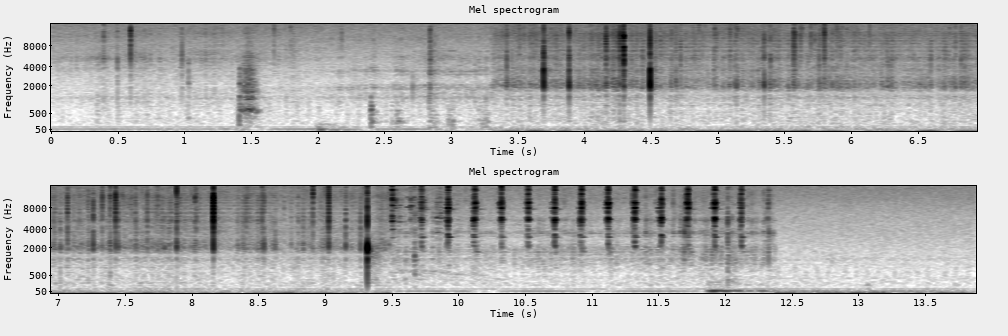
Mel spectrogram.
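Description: Self-lighting charcoal incense disc catching light: a fizzing hiss with rapid crackling pops as the ignition spreads across it, turning near the end into a run of evenly spaced ticks before it stops suddenly. A light knock about a second and a half in.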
